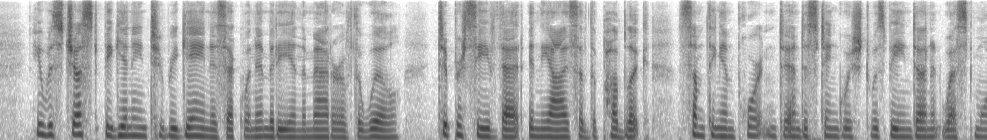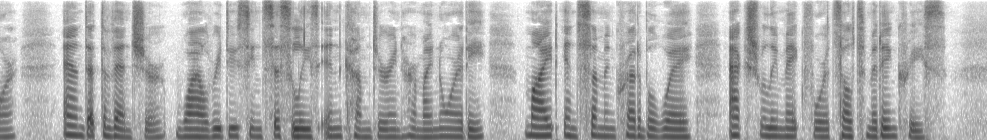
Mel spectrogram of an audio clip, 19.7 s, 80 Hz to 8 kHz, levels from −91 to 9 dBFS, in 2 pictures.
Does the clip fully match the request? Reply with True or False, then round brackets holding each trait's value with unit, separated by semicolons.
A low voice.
False (160 Hz)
